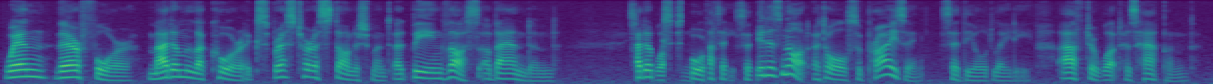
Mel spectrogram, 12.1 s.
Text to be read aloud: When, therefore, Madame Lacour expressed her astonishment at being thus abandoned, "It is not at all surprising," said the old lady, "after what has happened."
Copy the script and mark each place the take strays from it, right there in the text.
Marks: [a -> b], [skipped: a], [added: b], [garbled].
When, therefore, Madame Lacour expressed her astonishment at being thus abandoned, [garbled] "It is not at all surprising," said the old lady, "after what has happened."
